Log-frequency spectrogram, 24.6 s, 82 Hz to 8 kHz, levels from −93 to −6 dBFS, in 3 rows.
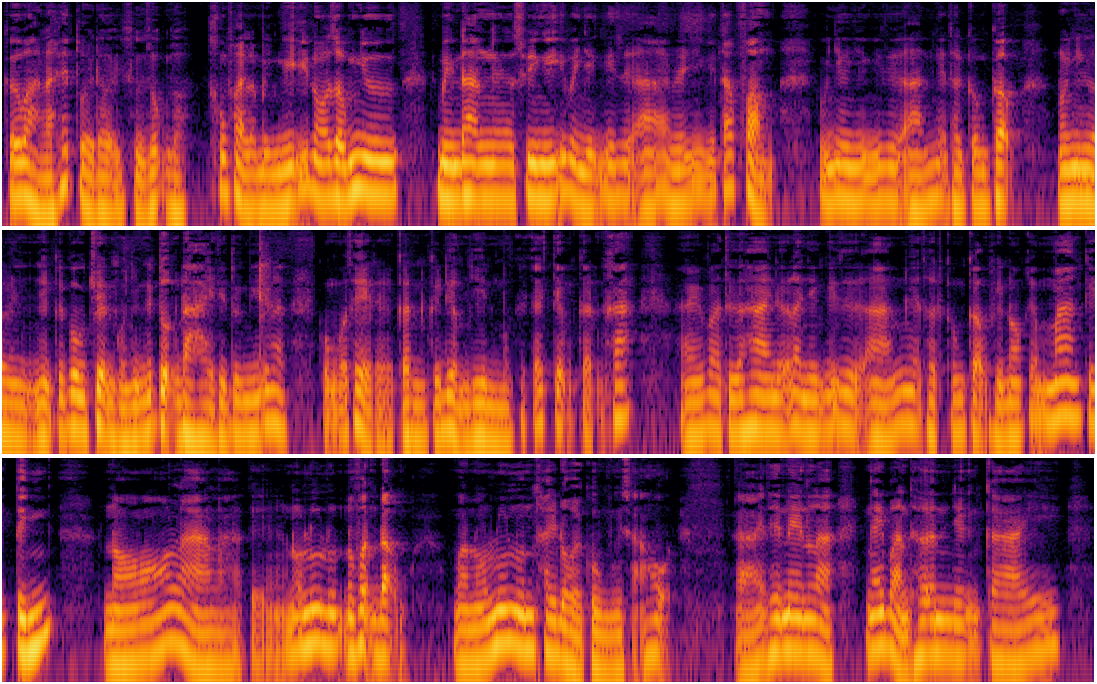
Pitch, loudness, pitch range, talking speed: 130 Hz, -26 LUFS, 115-150 Hz, 295 wpm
